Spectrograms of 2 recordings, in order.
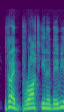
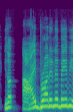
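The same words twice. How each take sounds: First: The stress is on the word brought. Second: The stress is on the word I.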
